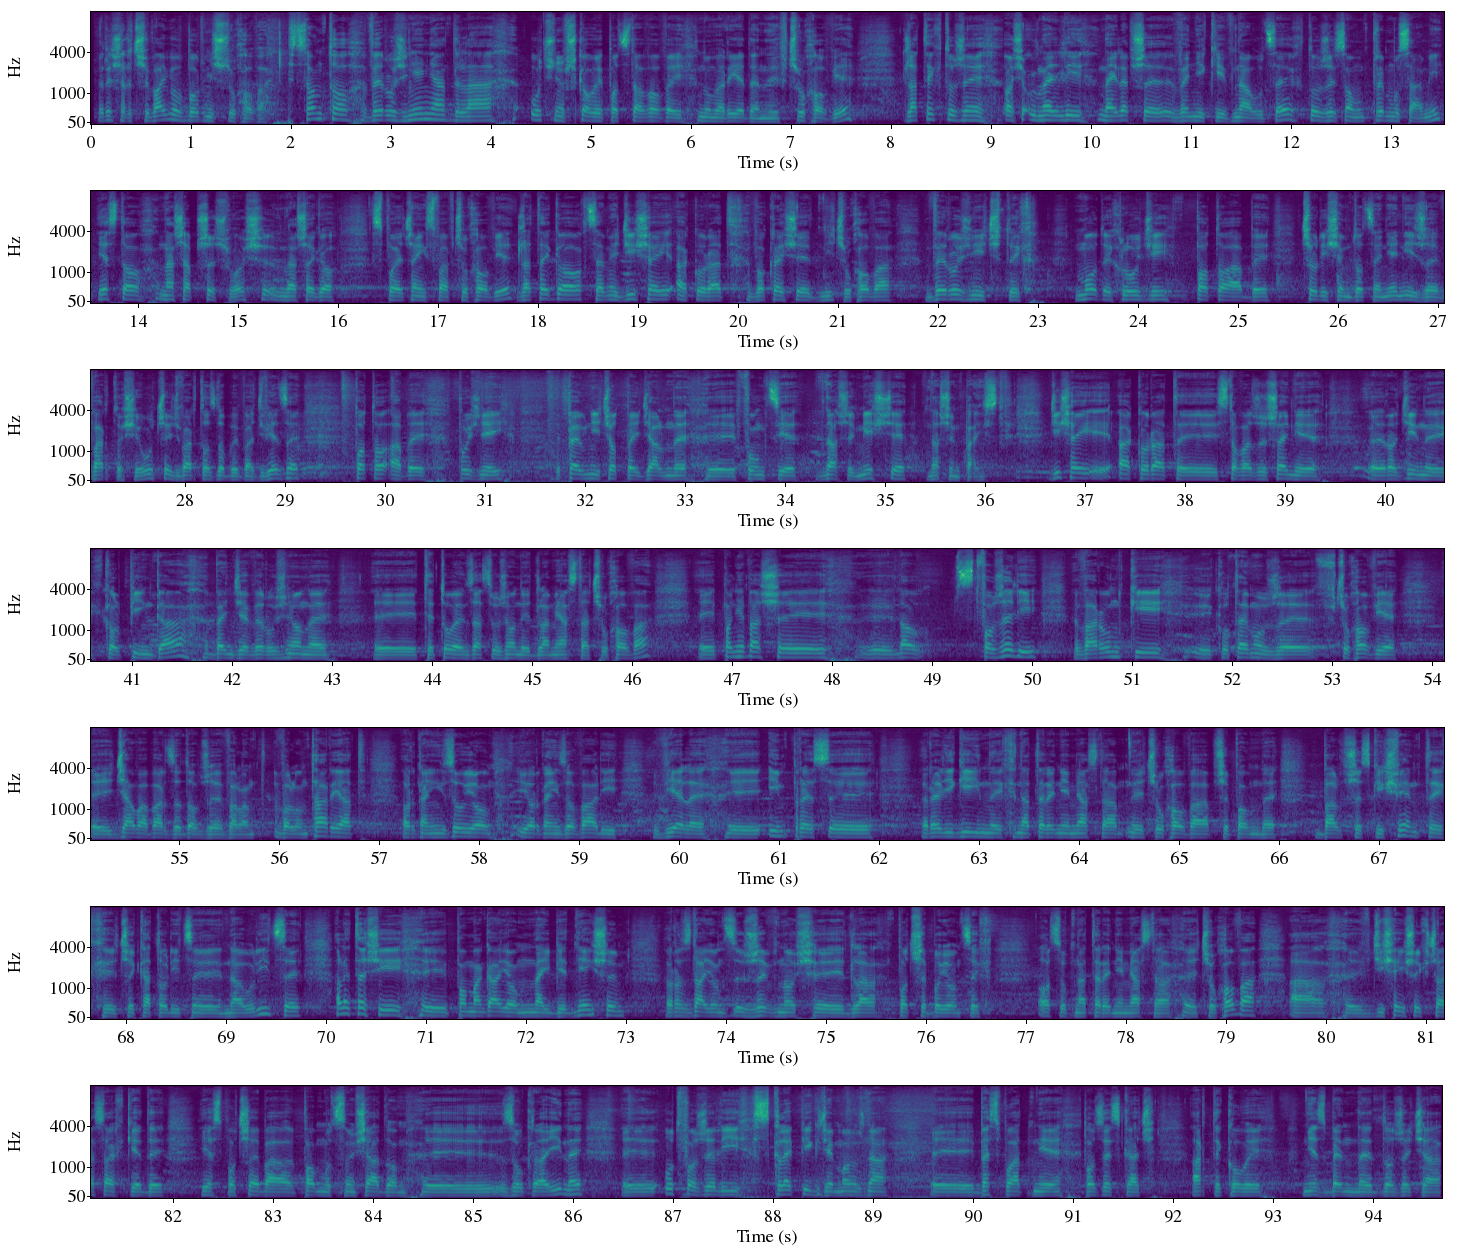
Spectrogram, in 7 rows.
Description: Z okazji Dni Człuchowa 17 czerwca 2022 r. w sali głównej Muzeum Regionalnego na Zamku Krzyżackim odbyła się nadzwyczajna sesja Rady Miejskiej w Człuchowie.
